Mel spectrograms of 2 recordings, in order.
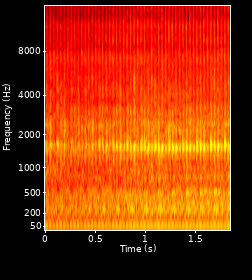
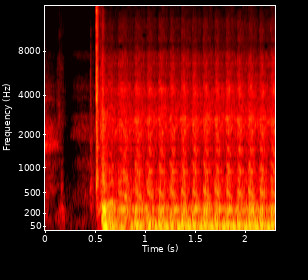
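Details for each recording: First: Camper van diesel after major service with oil filter change, restarted after longer preheat to purge air from fuel filter: steady even idle with regular fine clatter, no misses or surges; no leaks, sounds healthy. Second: Camper van diesel after service and fuel filter change, bled, held slightly throttled: catches after short crank then runs rough and juddering with air still in fuel, then stalls; hard starting from air in fuel.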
